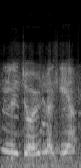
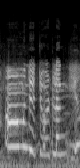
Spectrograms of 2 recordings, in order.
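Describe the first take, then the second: First: Soft, slow, breathy whimper; hushed hurt whimper. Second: High, slow wail of pain; mock pained wail; crying out hurt. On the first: Acted. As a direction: sob it quietly. Child hurt, whispered sob. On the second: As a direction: cry like a hurt little kid.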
